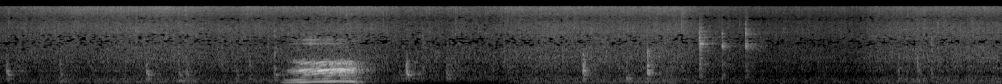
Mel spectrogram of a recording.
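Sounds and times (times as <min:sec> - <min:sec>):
food sizzling in frying pans: 0:00.0 - 0:10.0
wooden spatula knocking a pan: 0:05.7 - 0:07.6.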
